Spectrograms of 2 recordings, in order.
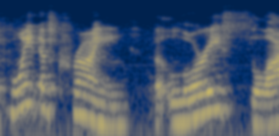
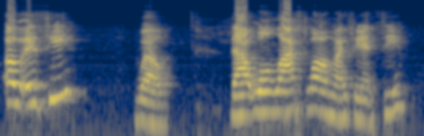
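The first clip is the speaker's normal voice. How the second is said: put-on loud, raised-pitch dismissive old lady; disdainful old aunt; 5 semitones higher, 7 dB louder than usual. A narrator's reading. Aunt scoffs at news of father, loud and dismissive. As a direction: pronounce it dismissively, high and loud.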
